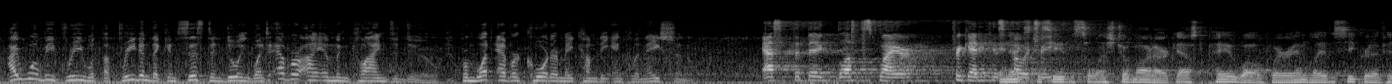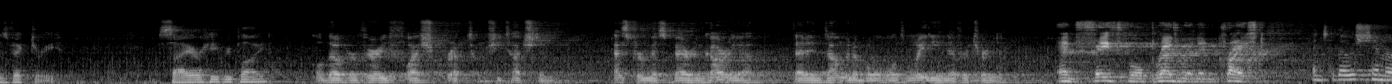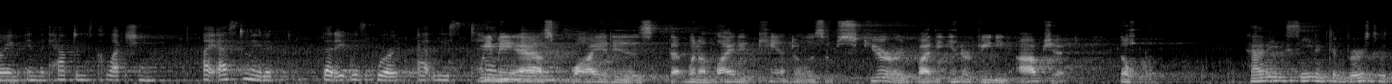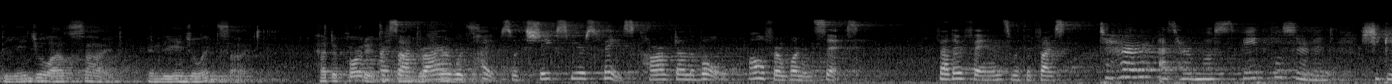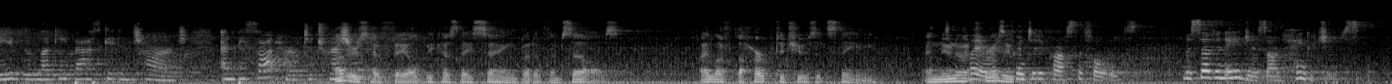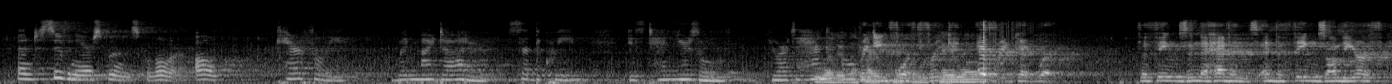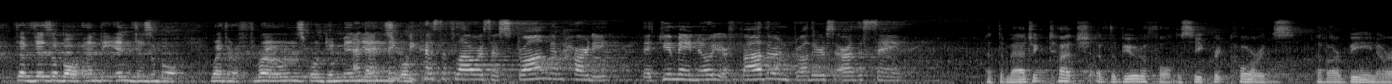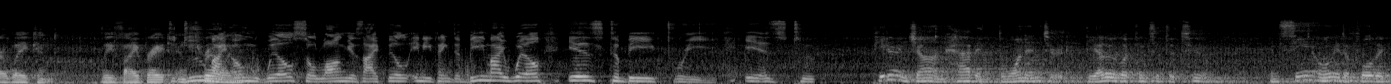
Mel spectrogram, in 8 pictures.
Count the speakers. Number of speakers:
ten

